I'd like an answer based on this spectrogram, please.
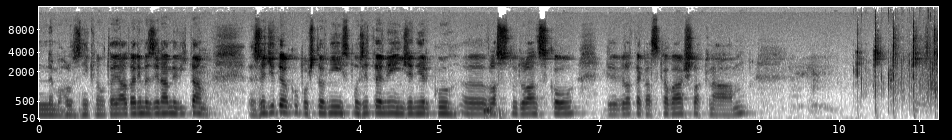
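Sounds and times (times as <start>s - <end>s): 
speech: 0.0s - 9.2s
applause welcoming a savings-bank director at an award ceremony: 10.2s - 11.2s.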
